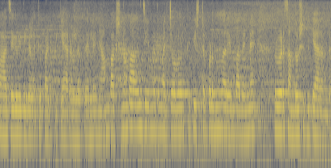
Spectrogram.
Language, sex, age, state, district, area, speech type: Malayalam, female, 18-30, Kerala, Kottayam, rural, spontaneous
